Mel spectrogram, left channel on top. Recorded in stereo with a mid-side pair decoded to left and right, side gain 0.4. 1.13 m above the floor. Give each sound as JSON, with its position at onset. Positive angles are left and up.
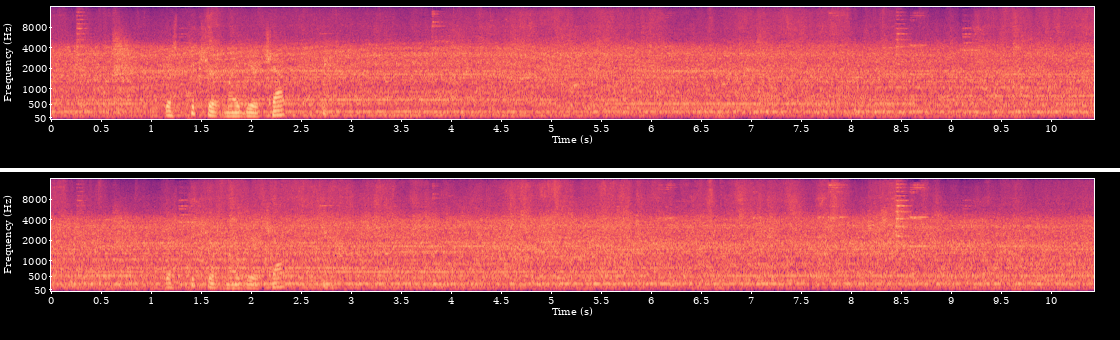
{"t": 1.1, "sound": "a man speaking", "azimuth_deg": 45}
